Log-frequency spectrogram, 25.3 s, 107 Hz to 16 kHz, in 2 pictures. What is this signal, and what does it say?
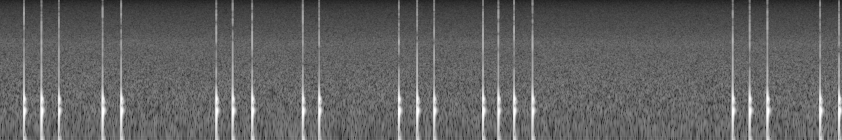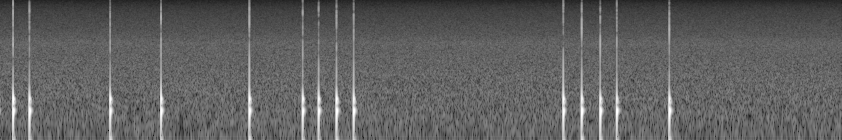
Tap code, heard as knocks on a wall, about 4 knocks a second. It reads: MMO OAD Q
